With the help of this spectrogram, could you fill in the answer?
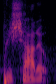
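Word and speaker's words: Peixotto: and um the illustrations for it were done by Julia Morgan's best friend's brother his name was Ernest prasado which is how you say p-e-i-x-o-t-t-o pachado and um there's no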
